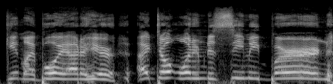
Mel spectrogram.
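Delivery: loud, high hammed-up yelling; mock desperate yell. Burning dad yelling to get his boy away, mock desperate yell. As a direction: yell it out, stretching the last words. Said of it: "he's yelling at Michelle Forbes".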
